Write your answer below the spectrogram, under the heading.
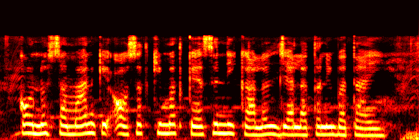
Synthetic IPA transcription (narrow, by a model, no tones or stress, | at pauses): kɔːnosaːmaːnkeʔɔːsət̪kiːmət̪kɛːsenɪkaːləld͡ʒaːlat̪ənĩbət̪aːĩː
